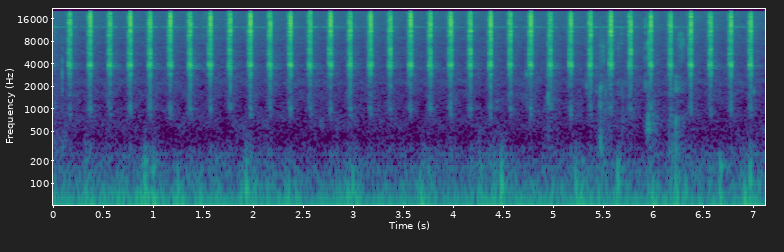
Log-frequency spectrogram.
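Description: A clock ticks rapidly and a little unevenly, sharp clicks repeating about four times a second over a low rumbling background, with no one speaking.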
